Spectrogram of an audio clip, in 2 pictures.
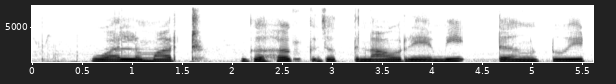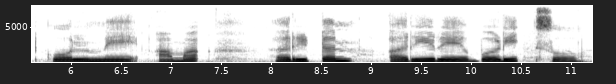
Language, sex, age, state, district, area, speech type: Santali, female, 18-30, Jharkhand, Seraikela Kharsawan, rural, read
